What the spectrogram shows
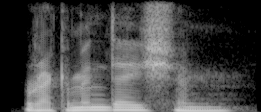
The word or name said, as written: recommendation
